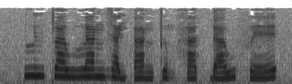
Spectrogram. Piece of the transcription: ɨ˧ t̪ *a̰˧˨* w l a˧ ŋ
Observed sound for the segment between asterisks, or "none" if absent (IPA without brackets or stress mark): a˧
